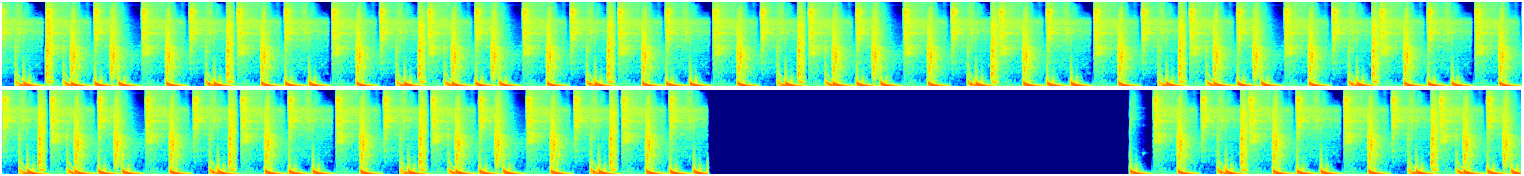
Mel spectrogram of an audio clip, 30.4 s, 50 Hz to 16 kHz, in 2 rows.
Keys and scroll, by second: 0.3 d, 2.2 d, 4.1 d, 6.0 d, 7.9 d, 9.8 d, 14.4 super+u.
